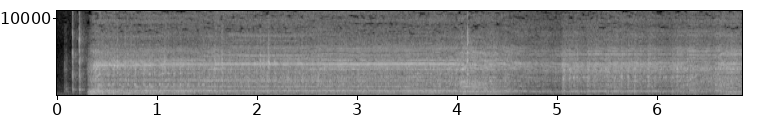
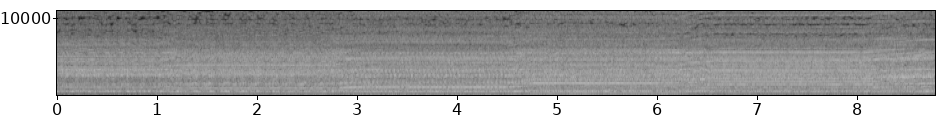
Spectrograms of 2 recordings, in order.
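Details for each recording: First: Sunbeam Mixmaster 1-7A stand mixer, well used, broken in shipping, first powered before service: high steady motor whine with a rough buzz that dips and shifts pitch around four seconds; odd start-up noise, cause unclear (resistor later found out of range). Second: Sunbeam Mixmaster 1-7A 235 W mixer after cleaning, lubrication and a rebuilt resistor: a steady motor whine that steps up cleanly through every speed, smooth and healthy.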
